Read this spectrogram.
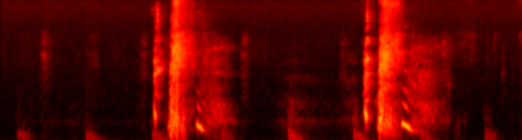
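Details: Person with a cold: two loud, wet, powerful, explosive sneezes, each preceded by short gasping breaths in; unstifled sneezing.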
